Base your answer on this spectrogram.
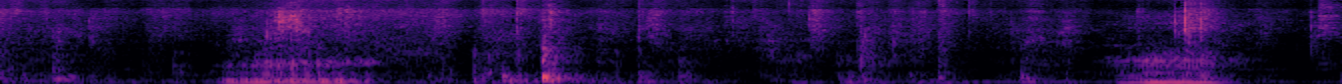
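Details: Golden retriever puppies play with their family indoors one evening; two deep, short growling rumbles about three seconds apart, with small scuffles between them.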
